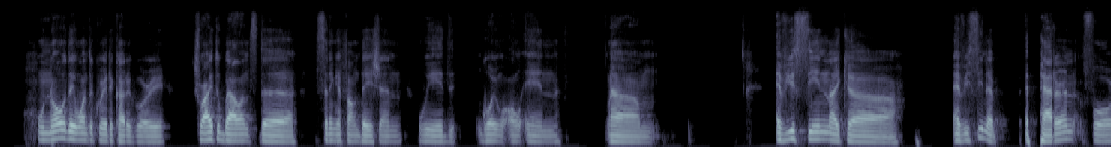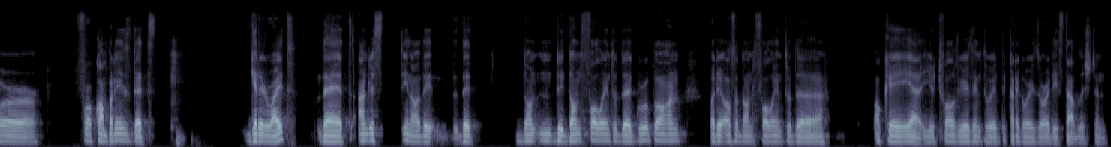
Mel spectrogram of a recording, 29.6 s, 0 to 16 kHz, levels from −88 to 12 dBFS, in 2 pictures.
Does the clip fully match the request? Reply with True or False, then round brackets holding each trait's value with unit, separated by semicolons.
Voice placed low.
True (110 Hz)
